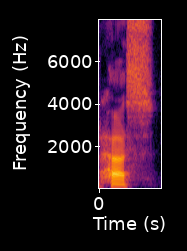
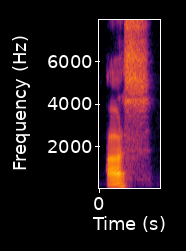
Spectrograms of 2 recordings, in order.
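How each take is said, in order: First: The word starts with an h sound. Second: The word starts with a vowel, no h. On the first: The speaker calls it wrong. "not has" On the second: The speaker calls it right. "it's e, has"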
